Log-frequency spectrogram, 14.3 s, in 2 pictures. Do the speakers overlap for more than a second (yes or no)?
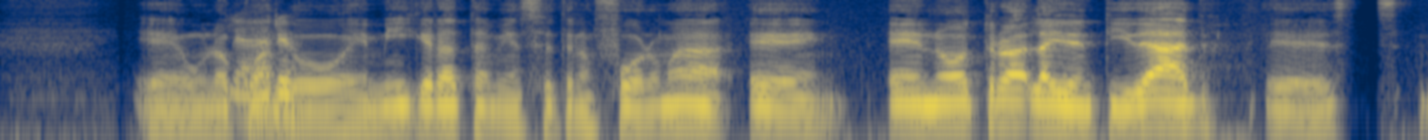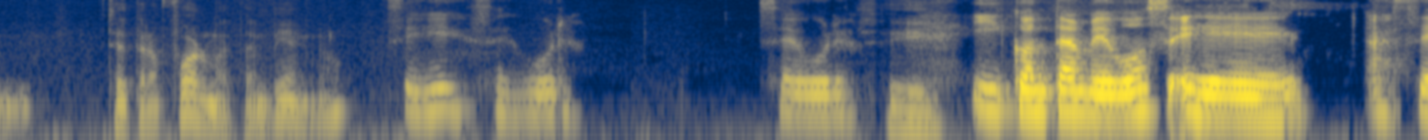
no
